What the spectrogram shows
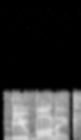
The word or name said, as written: bubonic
